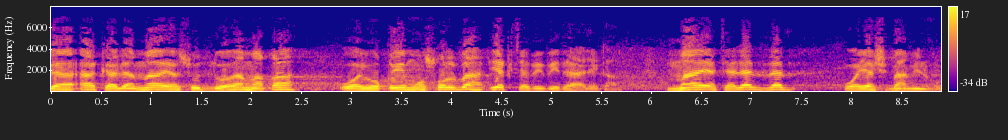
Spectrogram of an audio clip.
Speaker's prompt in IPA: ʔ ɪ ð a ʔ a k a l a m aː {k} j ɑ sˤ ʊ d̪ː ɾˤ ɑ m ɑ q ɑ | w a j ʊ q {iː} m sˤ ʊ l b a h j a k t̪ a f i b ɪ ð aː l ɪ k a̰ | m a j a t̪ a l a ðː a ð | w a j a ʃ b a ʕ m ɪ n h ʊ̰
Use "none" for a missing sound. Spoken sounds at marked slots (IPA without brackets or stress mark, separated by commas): none, iː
